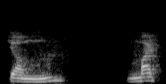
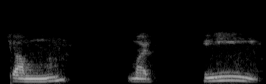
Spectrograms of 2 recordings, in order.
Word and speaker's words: चम्मठी: चम चम मठ ही आधा टा और ठा में छोटे ई की मात्रा। चम चा और आधा मा चम चम मठी चम्मठी।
